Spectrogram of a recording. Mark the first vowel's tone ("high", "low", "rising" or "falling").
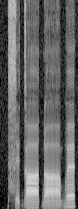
low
